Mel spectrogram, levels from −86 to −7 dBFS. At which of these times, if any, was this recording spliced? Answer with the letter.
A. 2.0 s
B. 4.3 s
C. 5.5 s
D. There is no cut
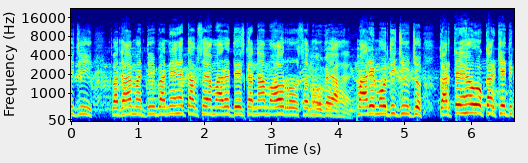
B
